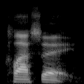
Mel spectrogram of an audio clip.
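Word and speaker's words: Clase: His name, his last name is CL L A S E, pronounced class A.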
